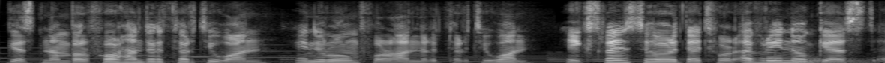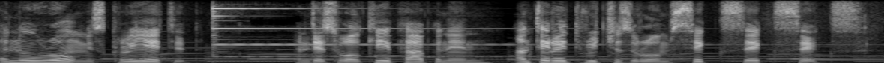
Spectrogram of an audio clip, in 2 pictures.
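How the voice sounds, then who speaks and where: A man's voice: fairly high pitch, lively intonation, measured pace, soft background music. A man narrating a scripted review with comic asides. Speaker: manga review YouTuber, narrator.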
